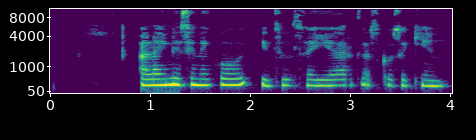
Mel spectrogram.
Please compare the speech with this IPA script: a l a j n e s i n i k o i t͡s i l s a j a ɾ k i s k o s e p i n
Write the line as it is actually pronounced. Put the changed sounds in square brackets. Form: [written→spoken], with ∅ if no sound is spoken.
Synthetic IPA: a l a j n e s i n [i→e] k o i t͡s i l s a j a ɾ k [i→a] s k o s e [p→k] i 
